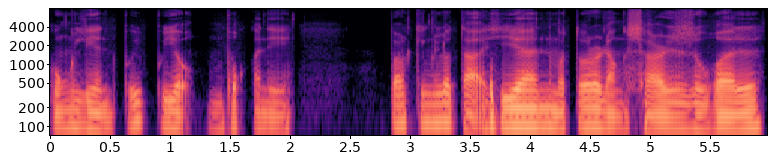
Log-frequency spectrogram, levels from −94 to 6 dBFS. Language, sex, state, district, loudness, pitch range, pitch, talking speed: Mizo, male, Mizoram, Aizawl, -19 LUFS, 80-100 Hz, 85 Hz, 160 wpm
